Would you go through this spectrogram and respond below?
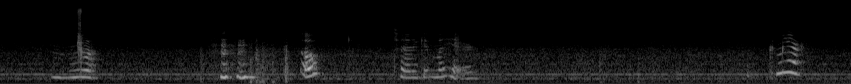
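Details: An orange cat playing with a woman's hair indoors lets out several short, rising-and-falling meows spaced a few seconds apart while she talks softly and coaxes it closer.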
